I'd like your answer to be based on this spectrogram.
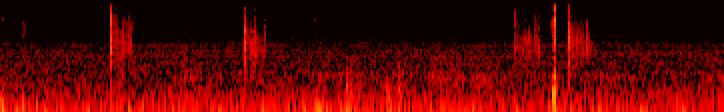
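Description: Fingertips and nails tap on the glass and metal surface of a small, flat, solid smartphone held in one hand. The result is a scattered series of short, dry, bright clicks with almost no ring, some in quick clusters, over a quiet, low background hum.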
